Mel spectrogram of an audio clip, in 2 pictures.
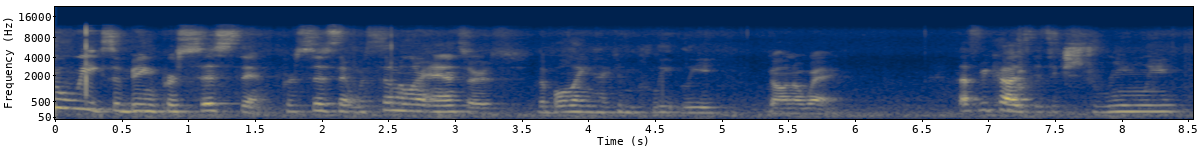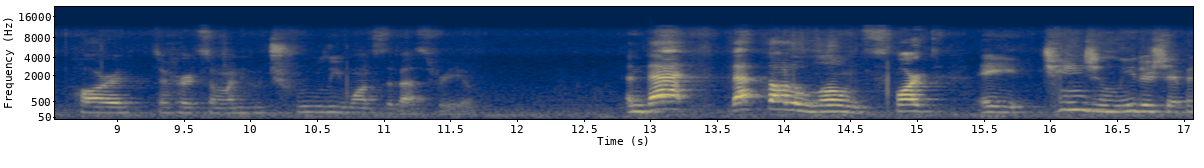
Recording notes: I apologize for the poor audio, I'm currently experiencing some technical difficulties with my lapel mic.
